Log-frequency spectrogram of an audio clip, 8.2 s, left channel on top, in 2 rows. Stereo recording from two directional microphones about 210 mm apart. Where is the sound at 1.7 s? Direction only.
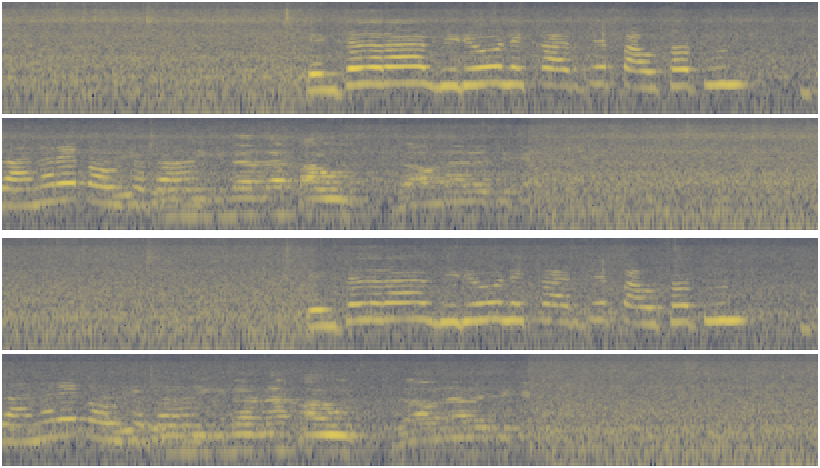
25° left (ahead or behind).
